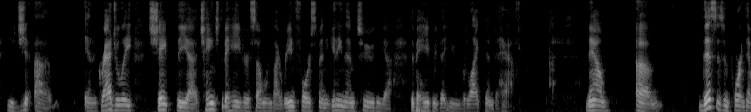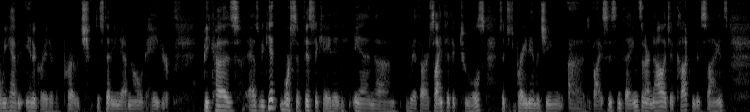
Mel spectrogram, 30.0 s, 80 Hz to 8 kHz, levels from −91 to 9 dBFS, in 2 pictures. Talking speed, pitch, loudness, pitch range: 140 wpm, 110 Hz, -41 LUFS, 100-125 Hz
